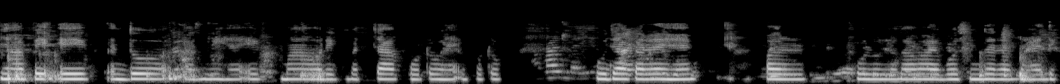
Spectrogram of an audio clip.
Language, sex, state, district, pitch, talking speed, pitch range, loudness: Hindi, female, Bihar, Kishanganj, 240 Hz, 160 wpm, 235-250 Hz, -17 LUFS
